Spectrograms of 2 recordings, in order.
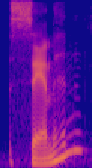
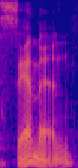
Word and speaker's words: Salmon: marries a man named salmon Salomon I truly have zero idea from the pronunciation of this it's uh capital s a l m o n which in my mind reads as salmon but who knows I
